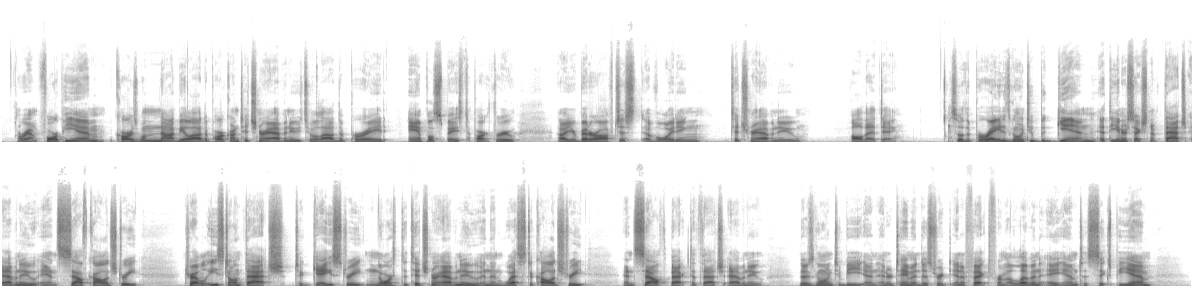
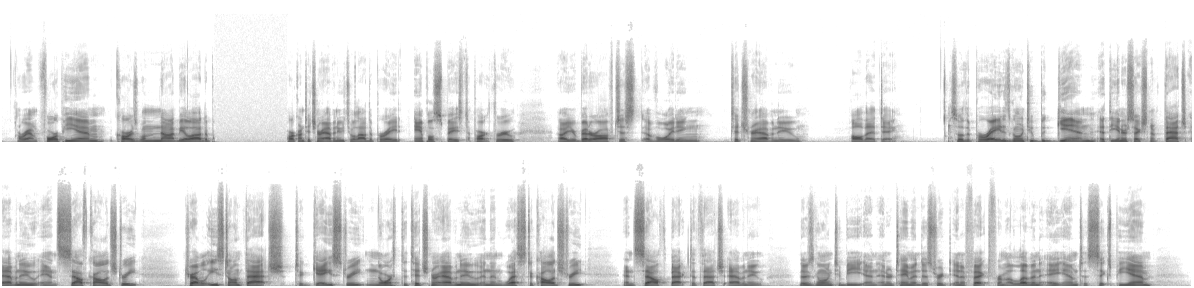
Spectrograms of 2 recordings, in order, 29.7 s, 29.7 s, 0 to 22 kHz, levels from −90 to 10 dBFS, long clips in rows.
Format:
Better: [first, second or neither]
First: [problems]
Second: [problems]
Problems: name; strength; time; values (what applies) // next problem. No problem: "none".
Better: first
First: none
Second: audio freezing; at 2.5 s for 1 s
